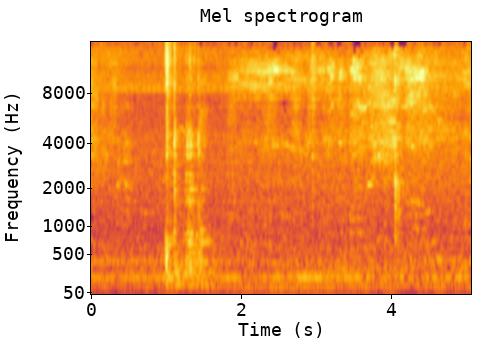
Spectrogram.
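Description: A metal spoon scrapes and clinks against a wok.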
